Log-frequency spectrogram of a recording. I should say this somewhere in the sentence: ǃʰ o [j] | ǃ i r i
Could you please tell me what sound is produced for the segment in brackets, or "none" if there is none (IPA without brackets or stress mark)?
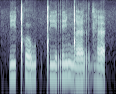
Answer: w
